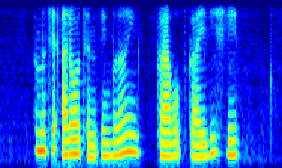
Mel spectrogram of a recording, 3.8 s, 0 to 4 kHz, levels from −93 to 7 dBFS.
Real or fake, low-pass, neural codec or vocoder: fake; 3.6 kHz; codec, 16 kHz, 0.3 kbps, FocalCodec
